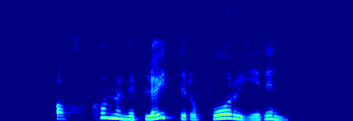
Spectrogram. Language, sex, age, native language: Icelandic, female, 40-49, Icelandic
